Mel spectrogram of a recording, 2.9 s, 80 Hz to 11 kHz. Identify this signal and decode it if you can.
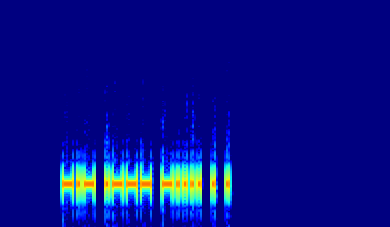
Morse code, heard as a keyed tone, about 45 wpm, 700 Hz. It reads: KJ6EE
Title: USA Call Signs - 5 Characters - 45wpm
